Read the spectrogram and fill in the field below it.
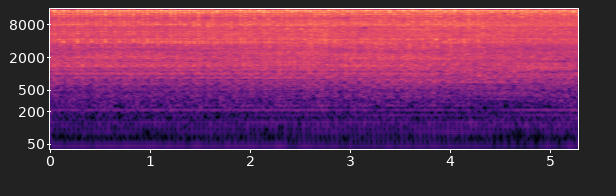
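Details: VW Amarok V6 TDI, first start after coolant leak repair and new cam covers, no stored faults: steady idle with even, light diesel clatter about three or four ticks a second, no odd knocks; normal idle.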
